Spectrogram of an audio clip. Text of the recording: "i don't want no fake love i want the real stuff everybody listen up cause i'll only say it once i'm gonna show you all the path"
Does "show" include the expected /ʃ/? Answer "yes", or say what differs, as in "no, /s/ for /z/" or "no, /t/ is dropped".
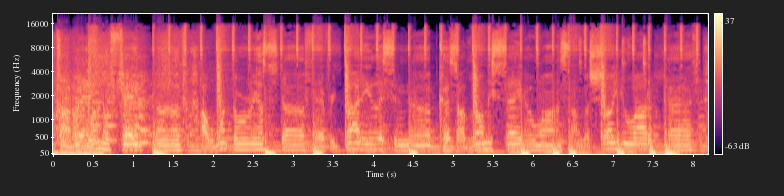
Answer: yes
